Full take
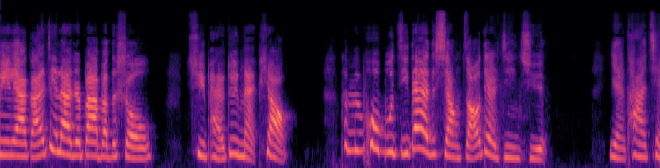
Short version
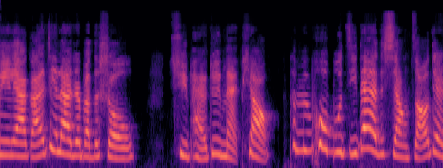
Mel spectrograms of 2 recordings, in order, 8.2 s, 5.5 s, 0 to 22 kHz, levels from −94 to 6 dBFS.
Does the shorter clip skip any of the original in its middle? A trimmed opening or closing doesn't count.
yes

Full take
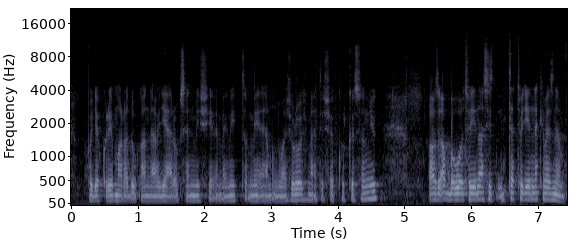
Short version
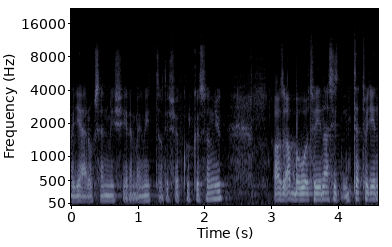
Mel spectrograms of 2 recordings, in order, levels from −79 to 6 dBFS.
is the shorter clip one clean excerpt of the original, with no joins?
no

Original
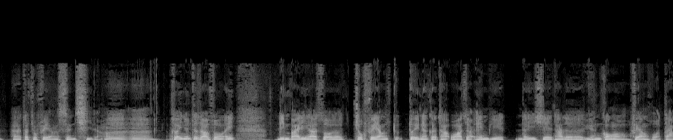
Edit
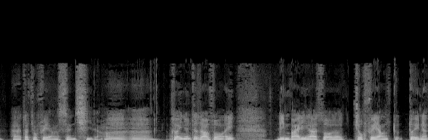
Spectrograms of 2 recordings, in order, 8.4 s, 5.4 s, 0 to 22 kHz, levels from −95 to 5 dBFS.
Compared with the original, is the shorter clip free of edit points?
yes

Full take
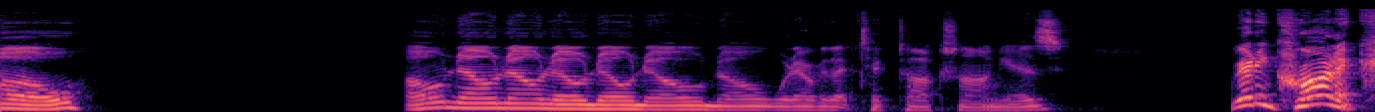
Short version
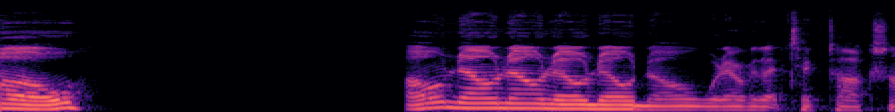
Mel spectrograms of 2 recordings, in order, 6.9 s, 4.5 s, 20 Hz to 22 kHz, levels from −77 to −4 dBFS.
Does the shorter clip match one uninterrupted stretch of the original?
no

